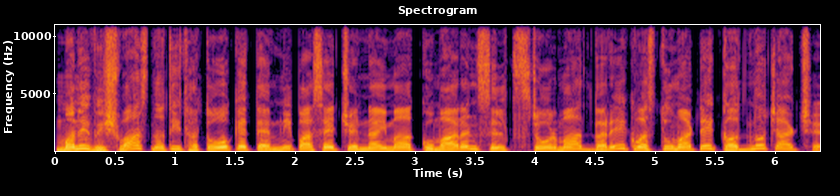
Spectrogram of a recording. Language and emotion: Gujarati, surprised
